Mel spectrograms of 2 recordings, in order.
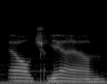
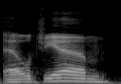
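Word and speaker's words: Elgyem: time for lg pronunciation let's listen to the guy say it lgm lgm can we get that one more time folks repeat after me lgm lgm it sounds like someone's saying game master with like a spanish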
